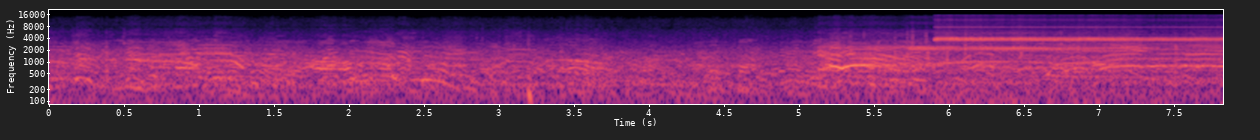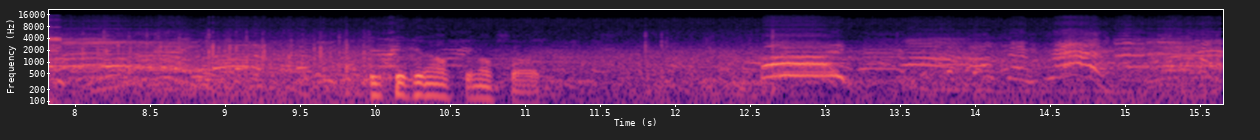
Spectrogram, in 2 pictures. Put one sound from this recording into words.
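A crowd of men and women shout and cheer outdoors.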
